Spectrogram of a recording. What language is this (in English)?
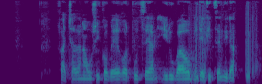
Basque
